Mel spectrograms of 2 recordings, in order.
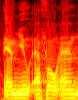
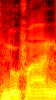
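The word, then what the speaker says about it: MUFON: one is muon you know about them muon mu U fo n you can look them up I forget exactly what the acronym stands for but you say it as muon you know you don't pronounce it as Mu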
